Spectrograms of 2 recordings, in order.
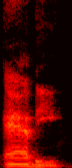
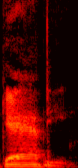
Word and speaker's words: Abby: my name wrong yes my name is Abby and not Gabby yeah you know and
